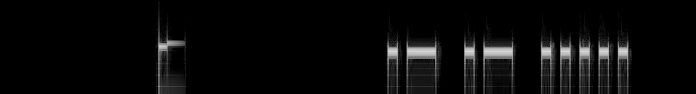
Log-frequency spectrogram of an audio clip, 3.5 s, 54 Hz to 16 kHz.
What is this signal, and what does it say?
Morse code, heard as a keyed tone, about 25 wpm, 700 Hz. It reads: AA5
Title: USA Call Sign Prefixes - 25wpm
